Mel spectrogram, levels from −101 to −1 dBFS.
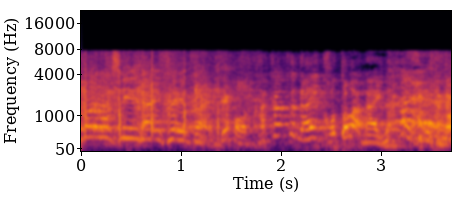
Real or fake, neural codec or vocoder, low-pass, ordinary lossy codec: fake; codec, 16 kHz, 8 kbps, FreqCodec, smaller model; none; none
